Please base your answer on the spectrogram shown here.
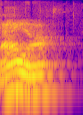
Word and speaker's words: hour: ¿Qué ocurre con esta H? Pues una consonante, ¿de acuerdo? Es una consonante, pero es muda, entonces no se pronuncia.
